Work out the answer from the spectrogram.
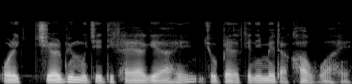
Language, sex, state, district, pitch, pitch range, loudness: Hindi, male, Arunachal Pradesh, Lower Dibang Valley, 100 Hz, 95-100 Hz, -18 LUFS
